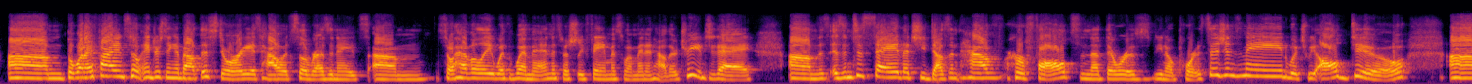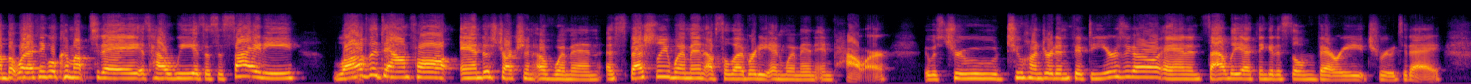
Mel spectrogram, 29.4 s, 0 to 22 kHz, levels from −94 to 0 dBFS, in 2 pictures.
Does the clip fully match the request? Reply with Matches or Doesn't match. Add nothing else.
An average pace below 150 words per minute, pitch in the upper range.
Doesn't match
